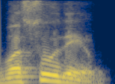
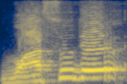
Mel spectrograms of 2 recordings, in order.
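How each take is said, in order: First: The first vowel is short 'va'. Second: The first vowel is long 'vaa'. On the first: It names Krishna's father. "वा और व" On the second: It names Krishna. "वा और व"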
